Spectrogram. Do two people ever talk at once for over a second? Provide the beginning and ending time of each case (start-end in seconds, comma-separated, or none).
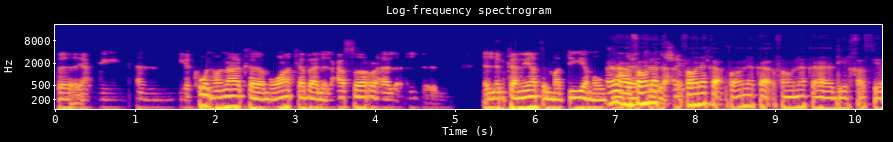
6.9-8.4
